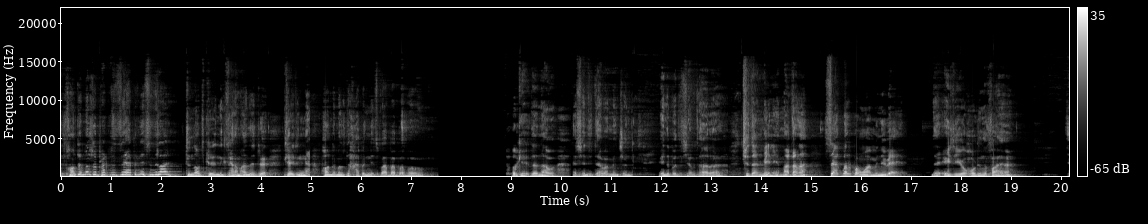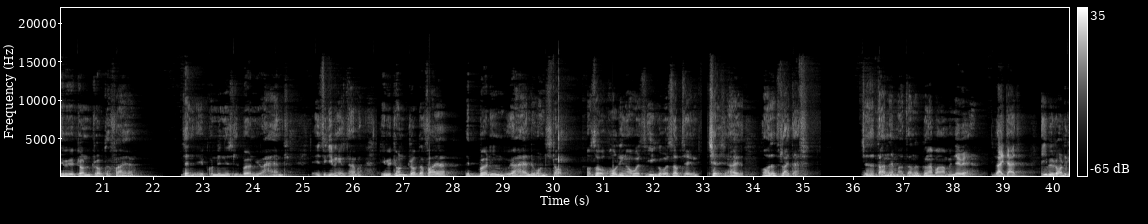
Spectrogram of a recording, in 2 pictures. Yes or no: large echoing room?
yes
